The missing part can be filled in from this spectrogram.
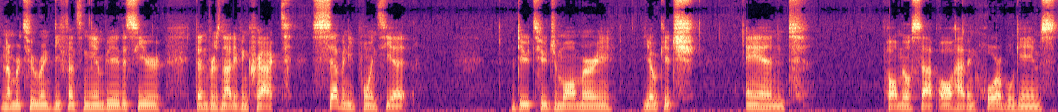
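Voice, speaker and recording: A man with an American accent, medium pitch and monotone, flat intonation, at a moderate pace with long, frequent pauses, over a quiet background. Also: very even loudness. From New York. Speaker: gaming livestreamer. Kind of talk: live gameplay commentary. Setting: livestream. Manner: stuttering today.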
